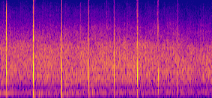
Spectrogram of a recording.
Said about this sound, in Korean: 목사를 위해서 큰 박수를 한번 보내드릴까요?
